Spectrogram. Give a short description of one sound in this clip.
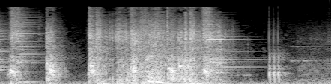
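Wooden boards crack and splinter.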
